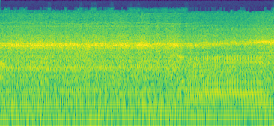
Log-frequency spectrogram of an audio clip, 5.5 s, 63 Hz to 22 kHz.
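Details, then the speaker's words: Suzuki DR650 single with new 24F0A exhaust, Procycle headpipe, rejetted with Procycle jet kit, snorkel removed and airbox drilled with Uni filters: steady, clean, even exhaust beat, no rattles or misses; normal running. "It sounds good, and I opened up. While I was working on it, I rejetted it with a Procycle jet kit."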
